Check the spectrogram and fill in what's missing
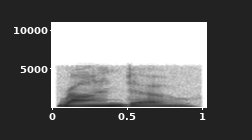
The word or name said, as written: rondeau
